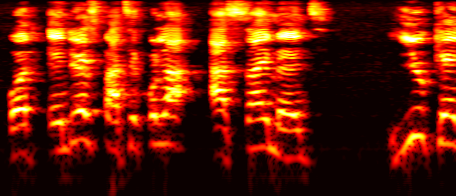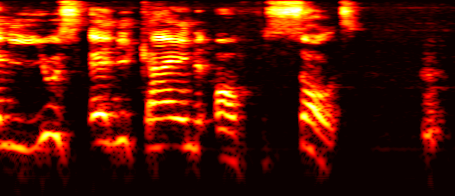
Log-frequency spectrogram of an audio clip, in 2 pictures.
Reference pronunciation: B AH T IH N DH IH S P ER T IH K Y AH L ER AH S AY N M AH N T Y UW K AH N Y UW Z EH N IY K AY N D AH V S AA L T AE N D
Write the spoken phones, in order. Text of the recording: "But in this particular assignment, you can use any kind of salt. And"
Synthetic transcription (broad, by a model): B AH T IH N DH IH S P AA T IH K Y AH L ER AH S AY N M AH N T Y UW K AH N Y UW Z EH N IY K AY N D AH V S AA L T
